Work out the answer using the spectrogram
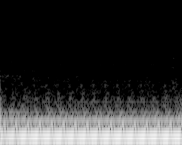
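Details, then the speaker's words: Engine with Dinan coils and fresh plugs, at start-up: deep, uneven lumpy idle with a loping beat and stumbling pulses, like a cammed engine, from a cylinder misfire; cylinder four injector suspected, injectors to be swapped. "so we gonna start we gonna crack we gonna hear it yeah yeah I can you can feel it too"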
